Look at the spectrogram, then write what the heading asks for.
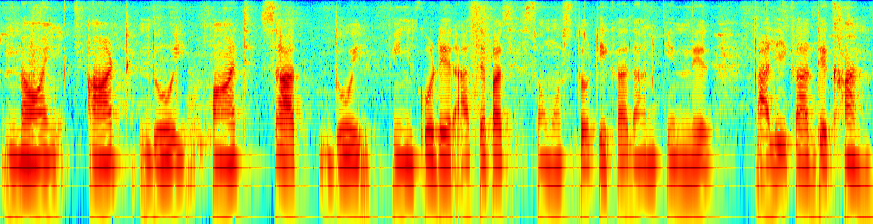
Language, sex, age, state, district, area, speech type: Bengali, male, 30-45, West Bengal, Bankura, urban, read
